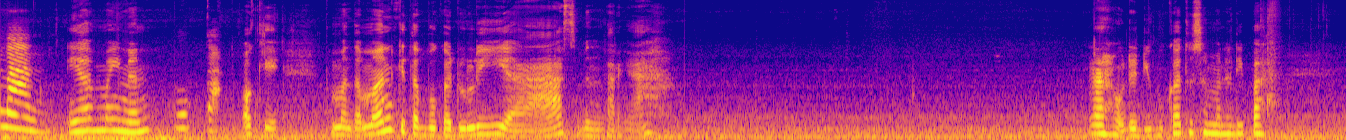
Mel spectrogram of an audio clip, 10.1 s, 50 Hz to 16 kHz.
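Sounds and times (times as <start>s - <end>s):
car engine rumble inside cabin: 0.0s - 10.0s.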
